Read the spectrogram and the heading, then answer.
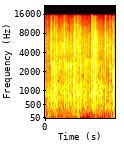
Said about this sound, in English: If you're going to clap, clap. Don't like kind of clap. I mean, let's clap all the way.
